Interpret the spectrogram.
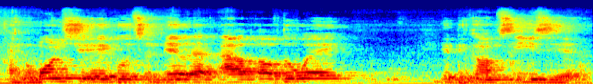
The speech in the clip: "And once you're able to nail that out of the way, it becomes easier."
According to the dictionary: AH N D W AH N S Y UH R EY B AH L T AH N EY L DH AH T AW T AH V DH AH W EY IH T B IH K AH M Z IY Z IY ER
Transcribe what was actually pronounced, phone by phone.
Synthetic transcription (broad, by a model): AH N W AH N S Y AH R EY B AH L T AH N EY L DH AH T AW T AH V DH AH W EY IH T B IH K AH M Z IY Z IY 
